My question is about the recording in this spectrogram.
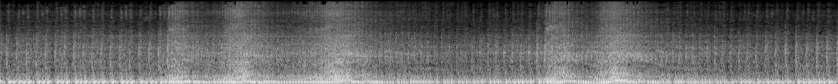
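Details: Honda CB400 motorcycle engine idling and blipped a few times, with a light clattering rattle under the revs throughout; the noise is from the cam timing chain.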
